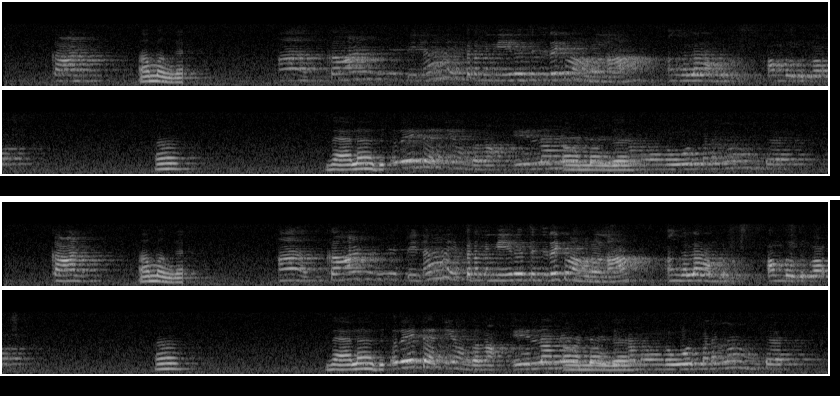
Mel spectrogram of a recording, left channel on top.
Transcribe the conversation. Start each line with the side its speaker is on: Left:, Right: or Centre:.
Right: கான்
Centre: ஆமாங்க
Right: ஆ காண் வந்து எப்டினா இப்ப நம்ம இங்க இருவத்தஞ்சுரூவாய்க்கு வாங்குறோனா அங்கலா அம்ப் அம்பது ரூவா
Centre: ஆ வேல
Right: ரேட் அதிகோ அங்கெல்லாம் எல்லாமே
Centre: ஆமாங்க
Right: வந்து ரேட்டு நம்மங் இங்க ஒரு மடங்குனா அங்க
